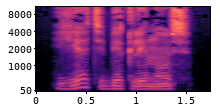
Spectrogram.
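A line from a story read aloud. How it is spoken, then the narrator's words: Tired. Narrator (Russian): устало сказал Сашка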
